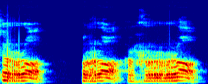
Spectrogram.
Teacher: এটি একটি কম্পিত অক্ষর যার উচ্চারণে হালকা কম্পন হয়।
